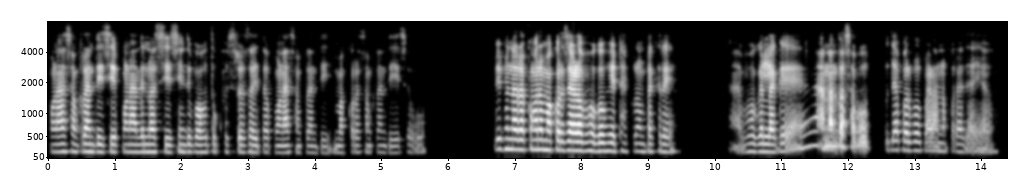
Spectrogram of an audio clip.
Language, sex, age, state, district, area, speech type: Odia, female, 60+, Odisha, Kendrapara, urban, spontaneous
